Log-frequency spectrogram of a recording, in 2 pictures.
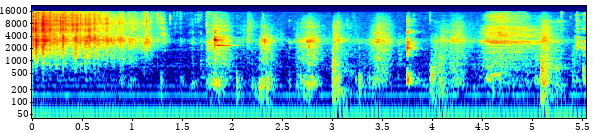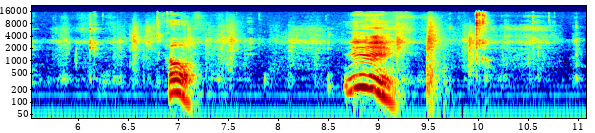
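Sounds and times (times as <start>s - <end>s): crunchy bite into toast: 0.0s - 1.5s
chewing with mouth clicks: 0.0s - 3.9s.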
